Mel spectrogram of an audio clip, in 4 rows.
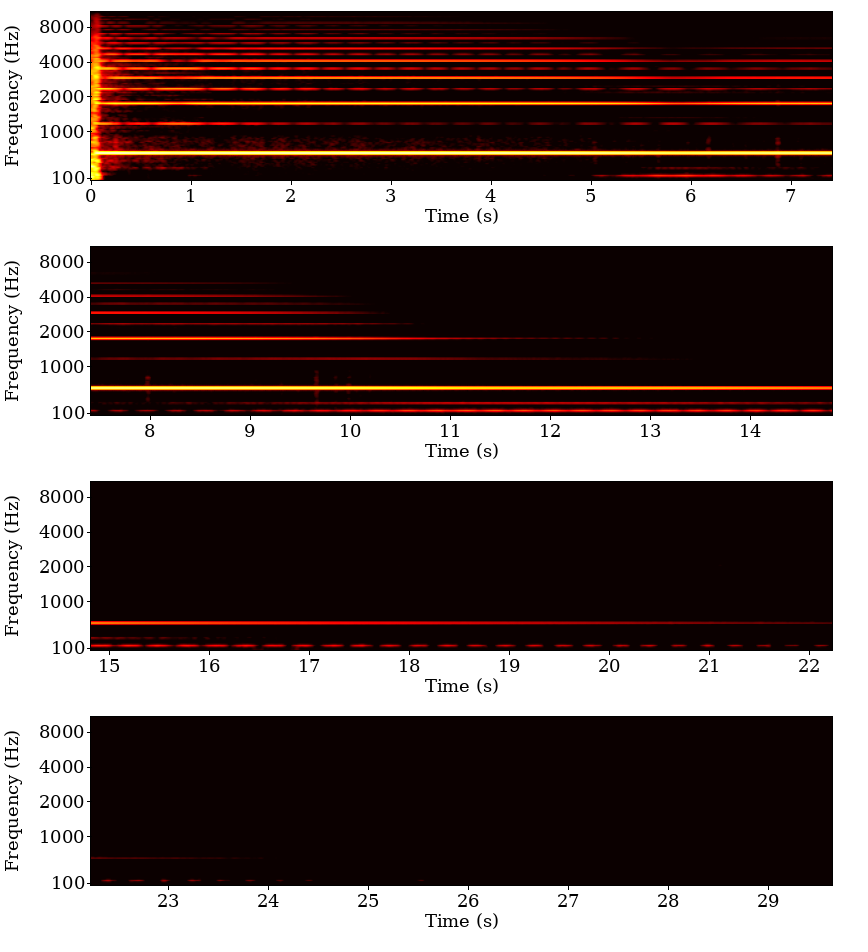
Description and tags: Dist sng D 4th str 5th frt Hrm
D (4th) string, 5th fret harmonic.
distorted, guitar, single-notes, distorted-guitar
